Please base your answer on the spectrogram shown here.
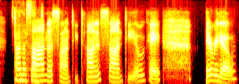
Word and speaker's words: Tanasathi: The T is aspirated. So it doesn't sound like a th tananti. Tanosanti.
